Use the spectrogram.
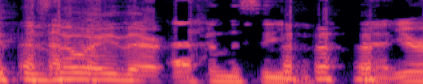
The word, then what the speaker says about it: Athanasiou: Can address here how Neil says it's pronounced Athanasiou. I say Athanasiou. Same thing. Same thing. Same thing. You say anth? Put an N in between the A and the T. Anth.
